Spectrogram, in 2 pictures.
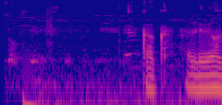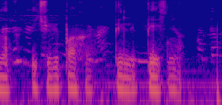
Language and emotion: Russian, neutral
